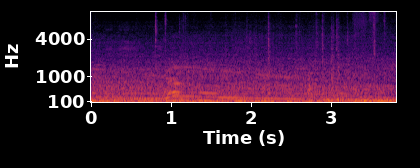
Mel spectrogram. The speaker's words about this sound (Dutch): Maar misschien moet ik gewoon nog één keer launch control doen. Dan ga ik even keren hier op het afgesloten circuit. Dat kan hier gewoon.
